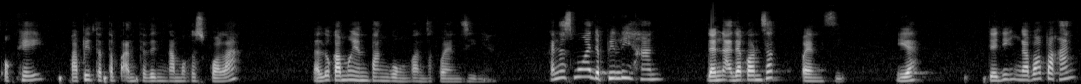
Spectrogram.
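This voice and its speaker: A woman giving a lively parenting seminar as a family counselor, acting out dialogue with playful voices. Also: medium pitch. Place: school seminar hall.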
